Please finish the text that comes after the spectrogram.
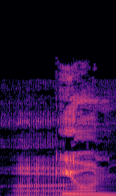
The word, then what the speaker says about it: Eoin: I don't even know how to pronounce his name. Really? Eoin Mackin. Yeah. Ewan Mackin.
